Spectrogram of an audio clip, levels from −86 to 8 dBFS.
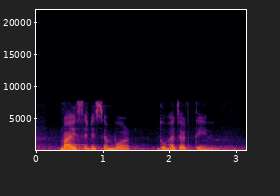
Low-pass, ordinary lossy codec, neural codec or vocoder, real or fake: none; none; none; real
